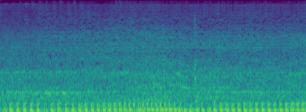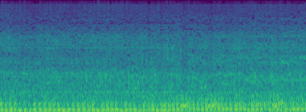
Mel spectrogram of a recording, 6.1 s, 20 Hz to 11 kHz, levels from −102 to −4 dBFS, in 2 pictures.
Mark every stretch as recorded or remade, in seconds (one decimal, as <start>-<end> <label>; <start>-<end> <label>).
0.0-4.7 remade; 4.7-5.4 recorded; 5.4-6.1 remade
